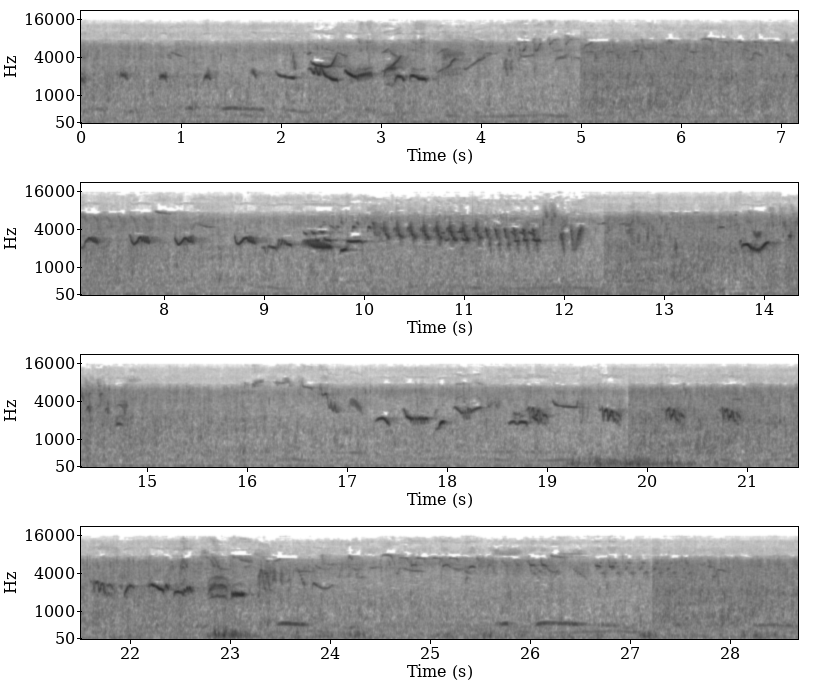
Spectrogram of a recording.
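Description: Songbirds chirping and whistling in quick clusters of short notes, with a fast buzzy trill about ten seconds in.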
